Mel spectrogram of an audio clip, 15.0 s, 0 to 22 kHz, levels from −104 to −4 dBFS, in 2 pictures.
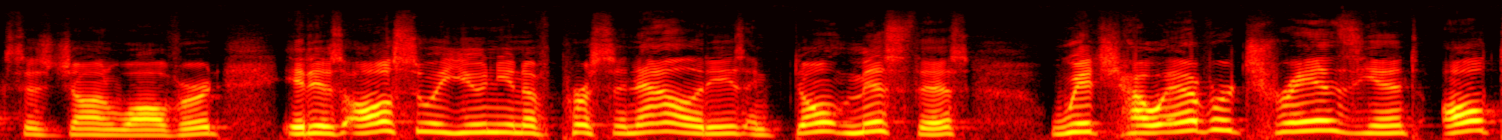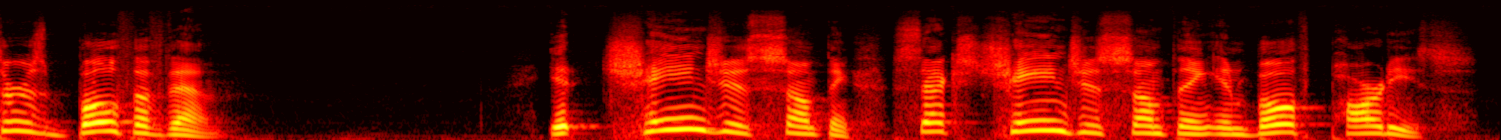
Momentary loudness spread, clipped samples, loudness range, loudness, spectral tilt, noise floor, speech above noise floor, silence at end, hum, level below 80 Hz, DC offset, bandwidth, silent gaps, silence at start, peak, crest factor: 9 LU; under 0.1%; 5 LU; -34 LUFS; -6.5 dB/octave; -85 dBFS; 52 dB; 0.4 s; none; -72 dBFS; under 0.1%; 12.5 kHz; none; 0.15 s; -16 dBFS; 18 dB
